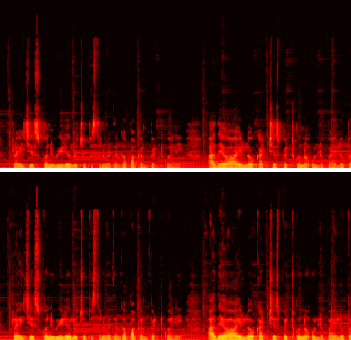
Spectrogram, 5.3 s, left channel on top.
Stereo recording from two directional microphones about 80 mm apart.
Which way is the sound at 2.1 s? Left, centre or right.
Right.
